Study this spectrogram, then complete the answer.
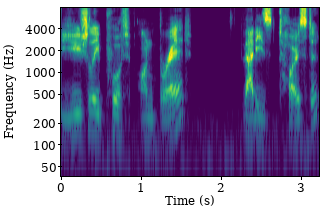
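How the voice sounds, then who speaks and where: Speaking with an Australian accent, a man has a medium pitch and a bright, sharp tone. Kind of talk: podcast-style conversation for English learners. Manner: slow, clear.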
